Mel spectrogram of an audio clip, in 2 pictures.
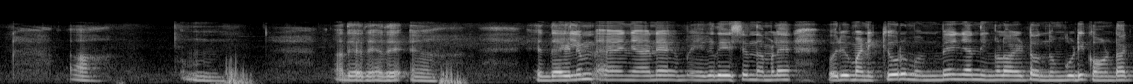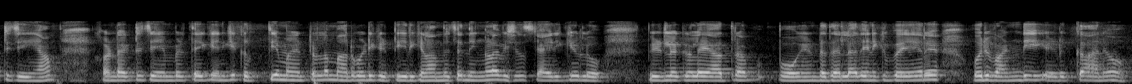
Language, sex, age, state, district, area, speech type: Malayalam, female, 30-45, Kerala, Thiruvananthapuram, rural, spontaneous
